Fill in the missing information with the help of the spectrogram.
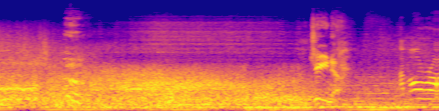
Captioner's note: tires squeal; grunts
